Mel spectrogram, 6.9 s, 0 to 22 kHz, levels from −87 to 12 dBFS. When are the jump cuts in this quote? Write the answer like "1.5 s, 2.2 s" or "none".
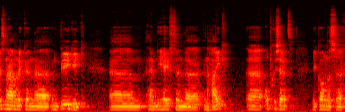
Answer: none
